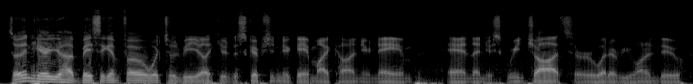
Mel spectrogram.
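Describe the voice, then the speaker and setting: A young man with a very deep, low voice walks through a software tutorial in a loose, rambling way. He fills his talk with "uh" and "like", restarts his sentences and yawns now and then. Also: fairly quick, no echo. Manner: rambling, lots of fillers and restarts, yawning. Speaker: tutorial host. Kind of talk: casual screen-recorded software tutorial.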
